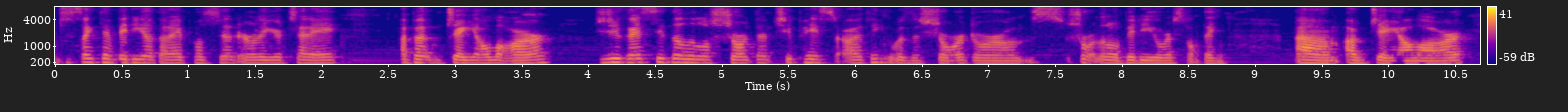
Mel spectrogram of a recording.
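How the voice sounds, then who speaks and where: A woman hosting her channel, chatting casually and haltingly, with many ums and restarts. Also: low voice, a bit bright. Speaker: channel host. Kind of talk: casual commentary chat.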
